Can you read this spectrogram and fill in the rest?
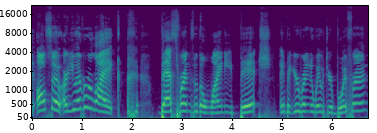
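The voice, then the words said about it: Put-on bro voice. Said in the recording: “doing the bro voice”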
